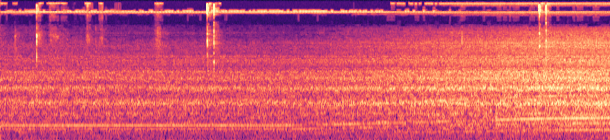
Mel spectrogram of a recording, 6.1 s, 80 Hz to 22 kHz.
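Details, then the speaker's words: Razer Laptop Cooling Pad on performance mode under a 2022 Razer Blade 15 Advanced, Intel 12800, RTX 3070 Ti, while running a program under load: a steady, loud airy fan rush with faint tones rising slightly. Noticeable, not quiet, but normal. "You can really hear it going. And that's about what you can expect as far as the the noise goes. It's not quiet."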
